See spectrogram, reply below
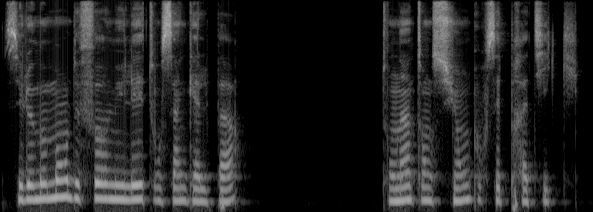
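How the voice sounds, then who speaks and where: A woman guiding a relaxation session as a yoga nidra instructor, soothing and unhurried, with phrases that trail off softly. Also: medium pitch, fairly even intonation. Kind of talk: guided meditation, calm instruction.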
